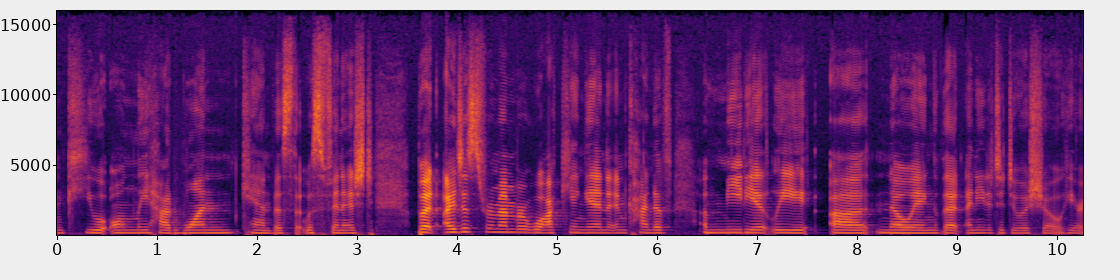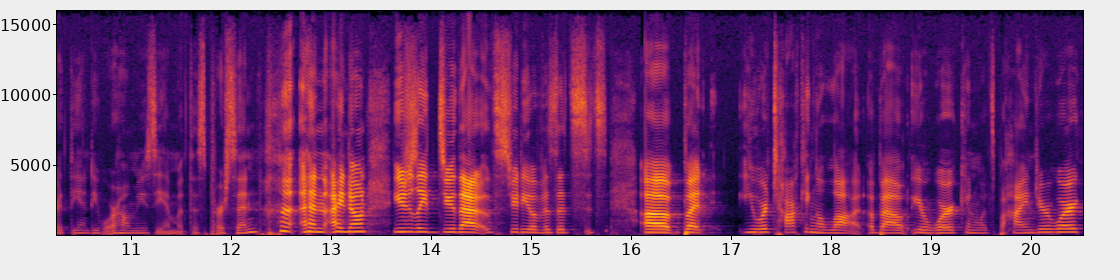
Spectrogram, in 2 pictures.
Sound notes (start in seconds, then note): 12.3 chuckles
